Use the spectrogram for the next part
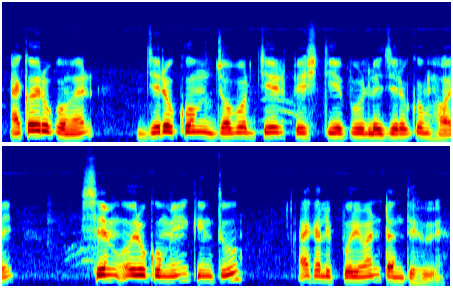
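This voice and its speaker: A man's voice: mid-range voice, darkish tone, no room sound. A man, teaching a spoken lesson and spelling out letters and vowel marks syllable by syllable. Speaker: Quran recitation teacher.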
